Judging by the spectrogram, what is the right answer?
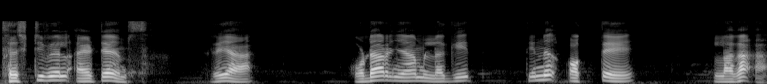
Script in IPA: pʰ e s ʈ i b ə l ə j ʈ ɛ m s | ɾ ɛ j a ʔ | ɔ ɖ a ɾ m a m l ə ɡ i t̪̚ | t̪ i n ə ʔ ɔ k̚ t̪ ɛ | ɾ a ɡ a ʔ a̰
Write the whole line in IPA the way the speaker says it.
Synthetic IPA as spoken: pʰ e s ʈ i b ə l a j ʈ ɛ m s | ɾ ɛ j a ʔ | ɔ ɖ a ɾ ɲ a m l ə ɡ i t̪̚ | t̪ i n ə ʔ ɔ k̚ t̪ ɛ | l a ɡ a ʔ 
